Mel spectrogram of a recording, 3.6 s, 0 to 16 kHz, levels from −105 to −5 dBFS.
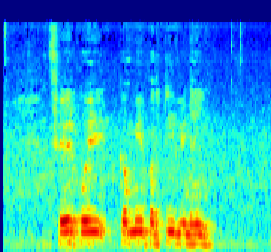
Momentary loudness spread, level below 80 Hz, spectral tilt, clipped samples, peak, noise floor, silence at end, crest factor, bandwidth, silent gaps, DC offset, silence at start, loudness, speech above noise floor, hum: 7 LU; -62 dBFS; -7.5 dB/octave; under 0.1%; -6 dBFS; -51 dBFS; 0.8 s; 16 dB; 11 kHz; none; under 0.1%; 0.65 s; -20 LUFS; 32 dB; none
